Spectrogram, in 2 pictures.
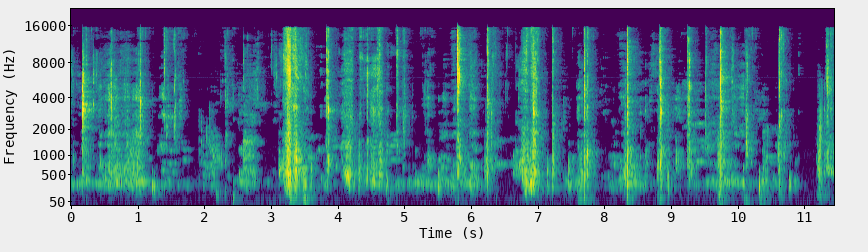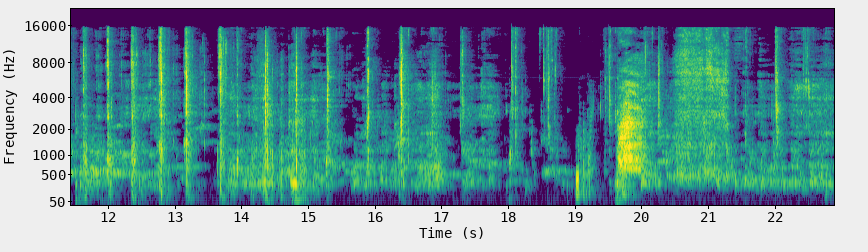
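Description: Close-miked wet chewing and lip-smacking of a person eating curry-soaked roti and chicken by hand, a dense run of sharp mouth clicks and squishy sounds, with a longer breathy sound near the end.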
